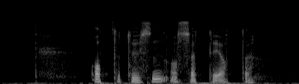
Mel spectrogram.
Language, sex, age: Norwegian, male, 27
